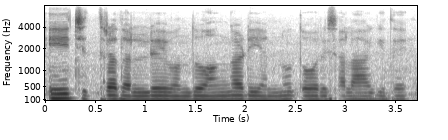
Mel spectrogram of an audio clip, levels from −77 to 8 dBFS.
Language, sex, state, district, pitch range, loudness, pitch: Kannada, male, Karnataka, Bangalore, 110-120 Hz, -18 LUFS, 110 Hz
